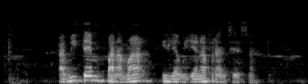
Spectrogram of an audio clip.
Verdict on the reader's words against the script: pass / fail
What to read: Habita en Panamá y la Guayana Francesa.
pass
